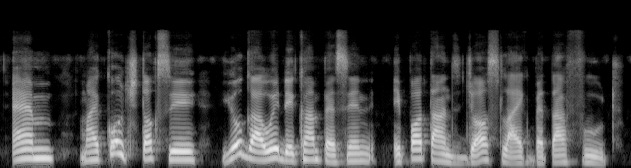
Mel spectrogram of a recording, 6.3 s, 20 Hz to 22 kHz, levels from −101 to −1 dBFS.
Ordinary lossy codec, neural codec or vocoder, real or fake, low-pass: none; codec, 24 kHz, 3.1 kbps, DualCodec; fake; none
